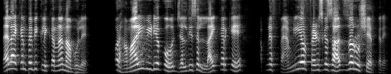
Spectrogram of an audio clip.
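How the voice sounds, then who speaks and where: A man's voice: high-pitched, big pitch swings, moderate pace, pushed and bright. A man presenting a job recruitment update to viewers, addressing them directly and sometimes restarting as he reads out details. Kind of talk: explainer reading job details.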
